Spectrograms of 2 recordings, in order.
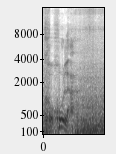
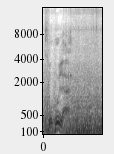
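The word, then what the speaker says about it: Coahuila: The same was true in um Kohoula. I know how to say it. Kuhula.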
